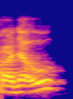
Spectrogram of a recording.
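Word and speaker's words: رجعوا: And this alif, we call it aliful vikaya. We write it, but we don't pronounce it. Ma raja'u, no, they did not return.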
